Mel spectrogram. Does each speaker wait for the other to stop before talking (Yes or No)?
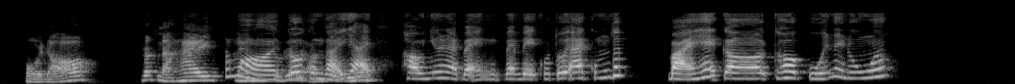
No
